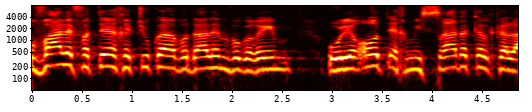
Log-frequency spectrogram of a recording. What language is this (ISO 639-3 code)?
heb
